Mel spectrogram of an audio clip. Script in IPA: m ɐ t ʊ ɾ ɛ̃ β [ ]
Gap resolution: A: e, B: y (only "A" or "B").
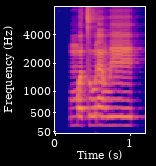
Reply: A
